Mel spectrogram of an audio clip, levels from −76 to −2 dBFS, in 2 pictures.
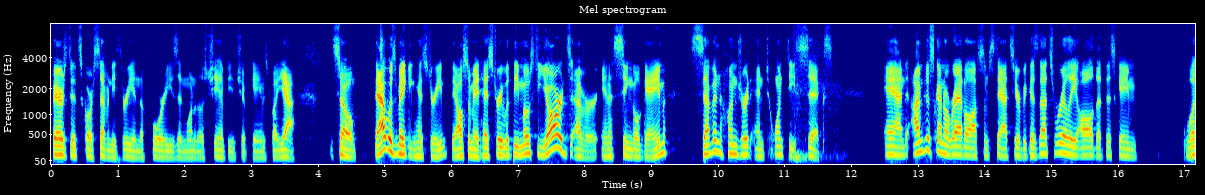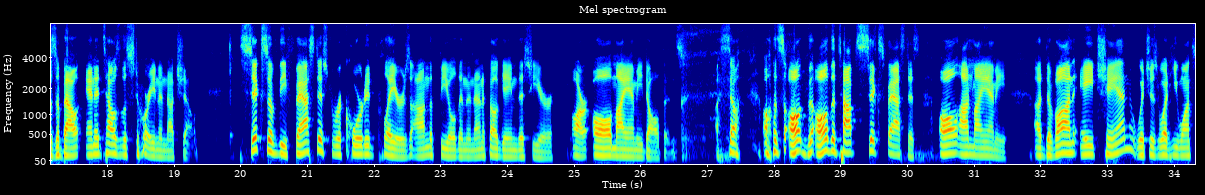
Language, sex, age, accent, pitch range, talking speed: English, male, 30-49, American, 115-145 Hz, 175 wpm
